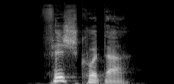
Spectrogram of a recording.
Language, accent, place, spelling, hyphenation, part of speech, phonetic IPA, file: German, Germany, Berlin, Fischkutter, Fisch‧kut‧ter, noun, [ˈfɪʃˌkʊtɐ], De-Fischkutter.ogg
- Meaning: fishing boat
